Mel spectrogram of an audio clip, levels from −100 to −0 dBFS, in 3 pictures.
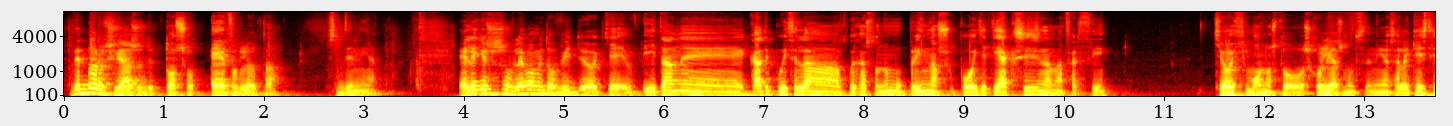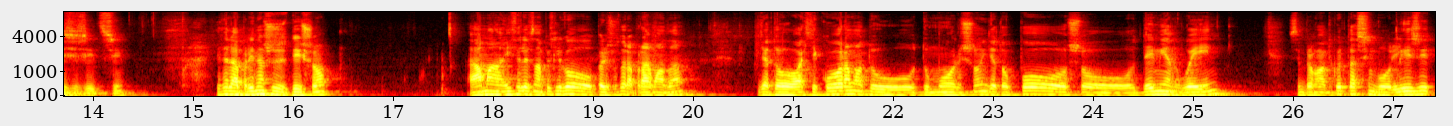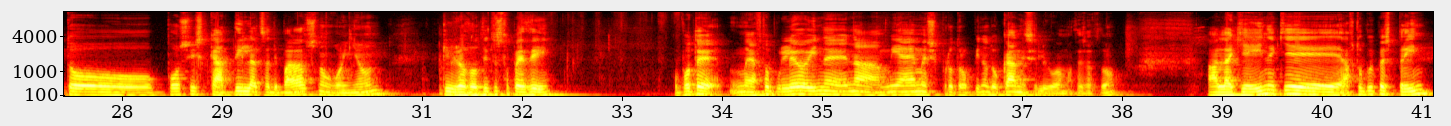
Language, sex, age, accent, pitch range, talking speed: Greek, male, 30-49, native, 105-130 Hz, 150 wpm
